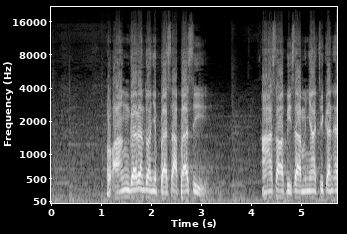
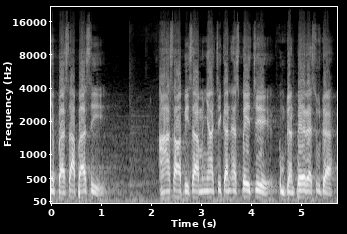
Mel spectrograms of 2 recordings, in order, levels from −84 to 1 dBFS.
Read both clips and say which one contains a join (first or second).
first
